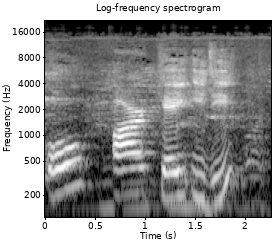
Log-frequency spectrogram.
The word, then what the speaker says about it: worked: is yeah the way you spell it is wo r ke D but the pronunciation is not working the pronunciation is worked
